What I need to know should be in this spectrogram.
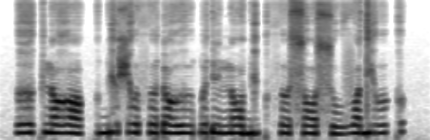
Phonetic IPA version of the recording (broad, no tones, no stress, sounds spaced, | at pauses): ɣ ə k n ɒ ɣ ɒ | bʲ ɔ ʃ ɤ θ ɤ ɗ ɒ ɣ ɯ ɓ ə ɗ i n ɔ bʲ ɔ k θ ɤ s ɔ s u v ɒ d j ɤ k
